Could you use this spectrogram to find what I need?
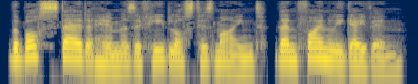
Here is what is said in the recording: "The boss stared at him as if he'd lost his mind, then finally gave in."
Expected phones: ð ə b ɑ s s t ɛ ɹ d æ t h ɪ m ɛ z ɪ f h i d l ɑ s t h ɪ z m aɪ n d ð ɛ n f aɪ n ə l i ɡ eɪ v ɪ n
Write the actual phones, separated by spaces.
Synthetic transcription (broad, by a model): ð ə b ɑ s s t ɛ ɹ d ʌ t h ɪ m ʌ z ɪ f h i d l ɑ s t h ɪ z m aɪ n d ð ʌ n f aɪ n ə l i ɡ eɪ v ɪ n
